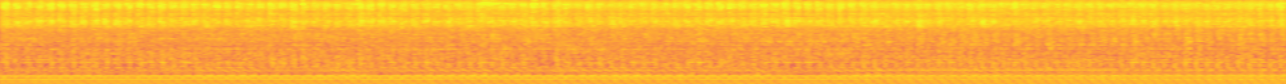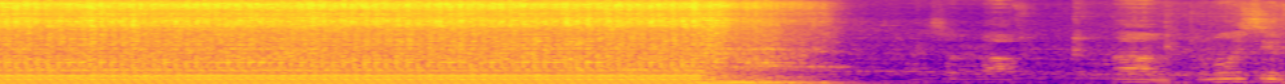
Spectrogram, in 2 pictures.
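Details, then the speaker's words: Misfire on a FuelTech-managed Audi big-tire drag race car at first fire-up: rough, lumpy idle with a lopsided pulse, apparently running on three of four cylinders; plugs suspected at first, later traced to two faulty coils. "i don't think we're running on all four cylinders i think we're running on like three so we should pull the plugs and clean them and then start over or put a fresh set in it sounds like three cylinders"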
